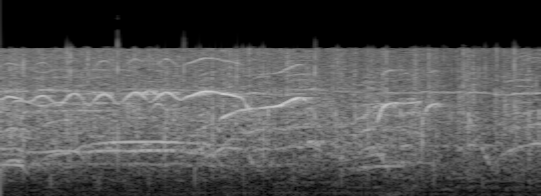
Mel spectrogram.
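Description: Concert audience applauding and cheering, with high whistles and shouts gliding up and down over the clapping. It eases off slightly in the last second or so.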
